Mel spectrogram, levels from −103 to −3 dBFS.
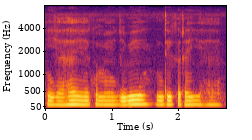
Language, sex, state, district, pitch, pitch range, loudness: Hindi, male, Uttar Pradesh, Saharanpur, 115 Hz, 115-120 Hz, -14 LUFS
